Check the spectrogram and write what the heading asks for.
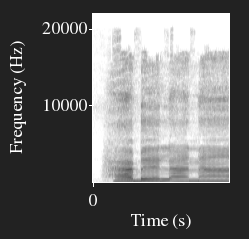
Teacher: না জবরের বাম পাশে খালি আলিফ এক আলিফ টান হবে এখানে বাতে কলকলা বা এর উপরে সাকিন আছে কলকলা করে পড়বো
